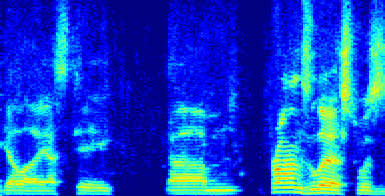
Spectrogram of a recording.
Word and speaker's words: Liszt: It's Liszt, Liszt. So Franz Liszt, most people just say Liszt, like List.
